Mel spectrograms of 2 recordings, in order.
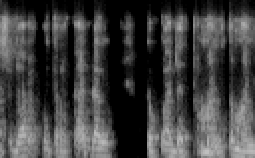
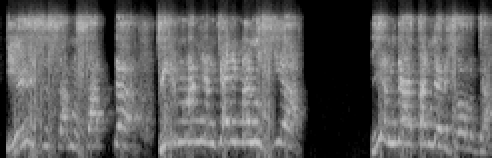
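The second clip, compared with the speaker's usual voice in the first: fiery preaching; 3 dB louder than usual. Acted. Preaching climax.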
